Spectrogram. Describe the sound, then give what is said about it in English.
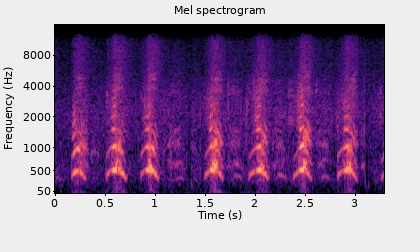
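A very young boy, playing a game of pretending to be a dog, imitates a dog barking: about eight short, voiced woofs in a steady, quick rhythm, fairly loud, with no other talking. “He thinks he's a dog.”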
